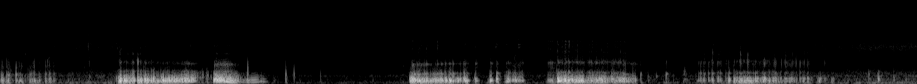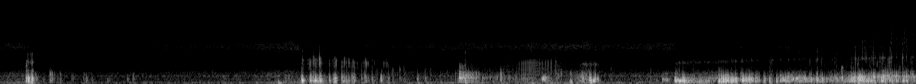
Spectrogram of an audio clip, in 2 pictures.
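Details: Pet's stomach growling, loud: low gurgling and rumbling bursts from the belly; ordinary borborygmi from gut movement.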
